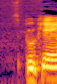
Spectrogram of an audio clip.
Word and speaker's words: Spokane: Spokane? Spokane Shock. I believe how it's pronounced.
